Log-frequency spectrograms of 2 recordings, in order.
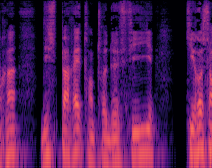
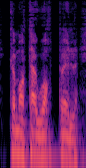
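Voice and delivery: ordinary delivery, nothing marked

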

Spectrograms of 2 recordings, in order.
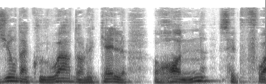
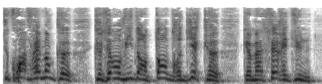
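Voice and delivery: high, heated stumbling over words; raised-pitch indignant outburst; furious; 9 semitones higher, 3 dB louder than usual. A narrator's reading. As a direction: rant angrily, tripping on the phrase. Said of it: "tout aussi furieux".

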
